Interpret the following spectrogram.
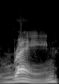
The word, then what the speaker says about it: reign: Benign or malign, the French dained to assign silent G's to words like rain.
